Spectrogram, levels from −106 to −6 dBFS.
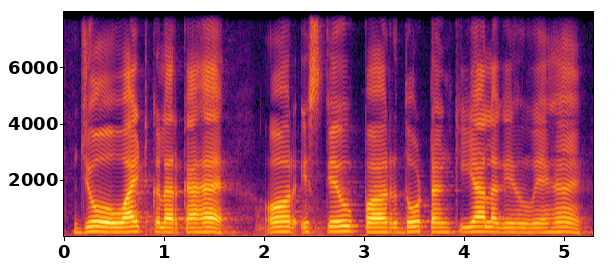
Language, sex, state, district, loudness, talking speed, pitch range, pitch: Hindi, male, Jharkhand, Garhwa, -18 LUFS, 145 wpm, 160-175 Hz, 165 Hz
